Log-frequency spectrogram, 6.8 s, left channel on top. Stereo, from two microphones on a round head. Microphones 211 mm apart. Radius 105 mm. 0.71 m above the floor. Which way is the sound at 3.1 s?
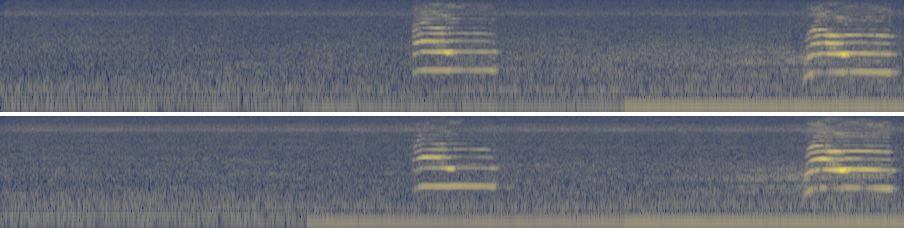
65° left (ahead or behind).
